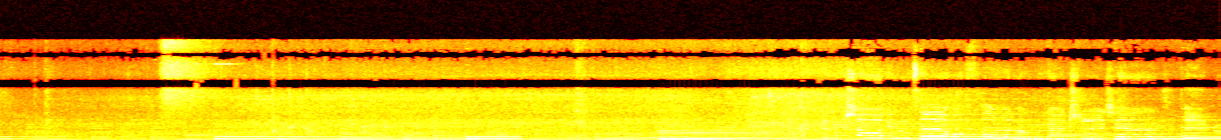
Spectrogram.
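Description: Live song introduction with guitar: long sustained chords, then a woman's singing voice enters about two-thirds of the way through.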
